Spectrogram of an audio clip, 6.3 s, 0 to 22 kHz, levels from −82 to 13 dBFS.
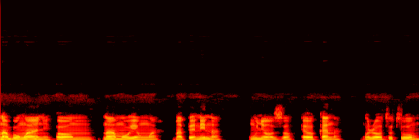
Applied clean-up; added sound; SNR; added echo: none; none; none; none.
